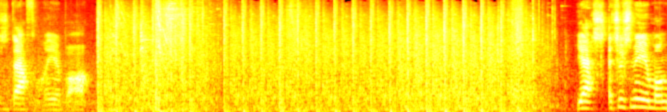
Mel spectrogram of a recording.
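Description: A rapid burst of gunfire rattles in quick succession.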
